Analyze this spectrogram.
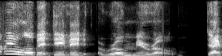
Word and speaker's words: Romero: So tell me a little bit, David Romero. Did I pronounce that right, first of all? Yeah, it's Romero.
